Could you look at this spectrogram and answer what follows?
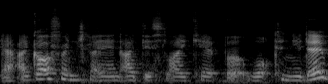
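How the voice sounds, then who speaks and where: A woman with a Southeast English accent, medium in pitch, at a moderate pace with fairly even intonation, over noticeable background noise. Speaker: mum vlogger. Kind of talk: casual talk to camera.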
